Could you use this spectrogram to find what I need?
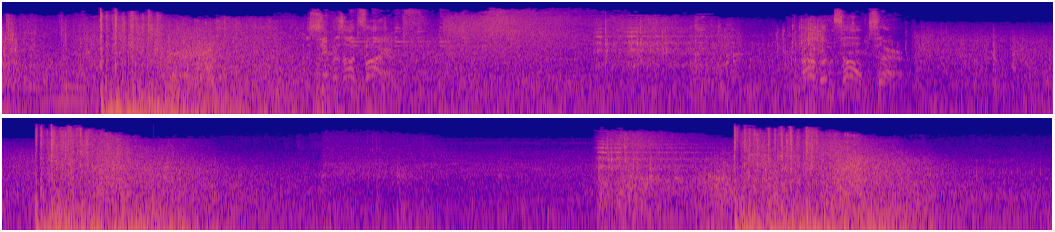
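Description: Heavy guns fire with deep, rolling booms.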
